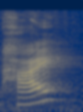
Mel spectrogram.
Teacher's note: bi has no aspiration it's not really voiced either by but pi is of course voiceless but it has aspiration that's what makes the biggest difference between buy and pie in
